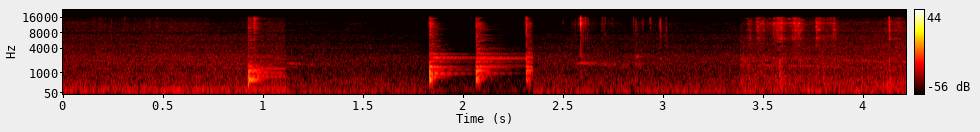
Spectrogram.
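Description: Metal camp cookware clinking. There is a short ringing clink about a second in, then a louder clink near two seconds that rings briefly, followed by a few lighter taps.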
